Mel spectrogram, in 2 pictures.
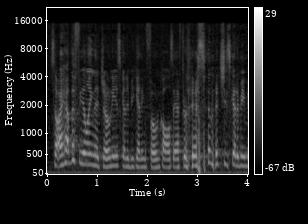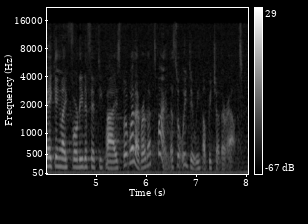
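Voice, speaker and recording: A woman's voice: mid-range voice, fast talker, hardly any pauses. Woman, echoing hall, some background noise, casual children's read-aloud, playful, chatty asides, questions to listeners. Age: adult. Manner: chatty, playful, rambling asides with comic exaggeration; speaks directly to viewers, asking questions. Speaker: host reading a picture book to children during an online church service. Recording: long reverberant hall echo, background noise.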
